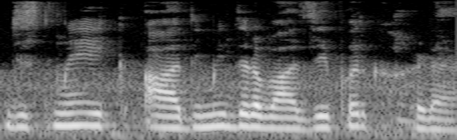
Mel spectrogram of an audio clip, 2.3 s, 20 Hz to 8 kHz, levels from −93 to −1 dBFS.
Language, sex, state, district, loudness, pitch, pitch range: Hindi, female, Punjab, Pathankot, -16 LUFS, 210 Hz, 195-225 Hz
